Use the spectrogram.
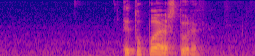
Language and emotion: Russian, angry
